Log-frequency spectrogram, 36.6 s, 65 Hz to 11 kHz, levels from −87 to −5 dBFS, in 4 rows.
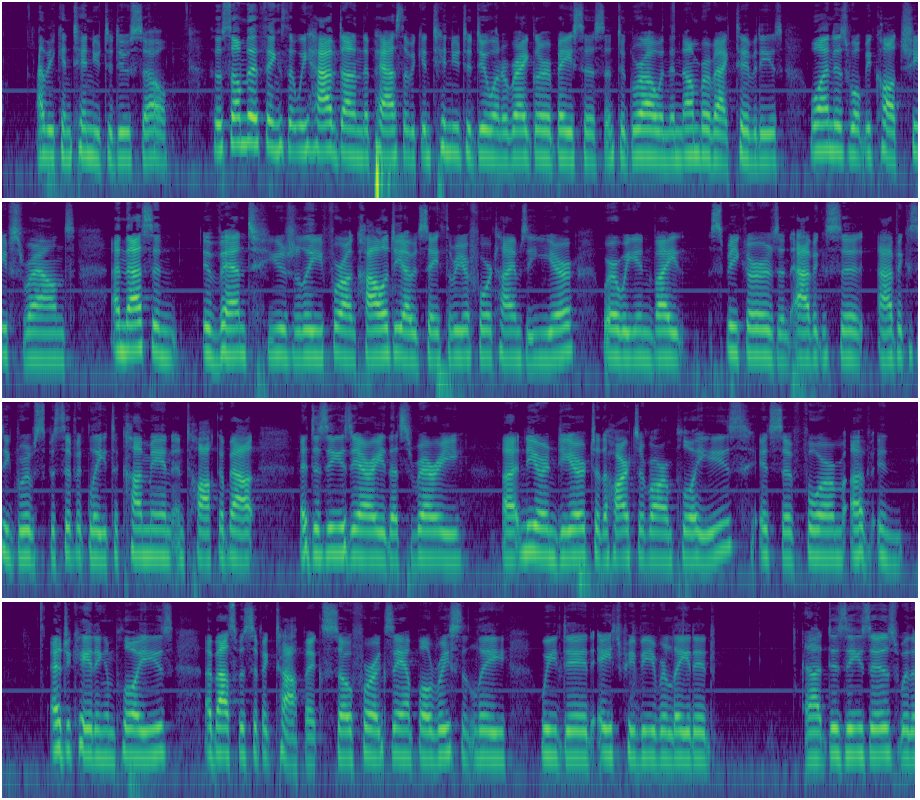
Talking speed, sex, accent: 175 wpm, female, American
